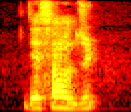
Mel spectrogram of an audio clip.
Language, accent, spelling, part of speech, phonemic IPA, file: French, Canada, descendues, verb, /de.sɑ̃.dy/, LL-Q150 (fra)-descendues.wav
- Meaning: feminine plural of descendu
